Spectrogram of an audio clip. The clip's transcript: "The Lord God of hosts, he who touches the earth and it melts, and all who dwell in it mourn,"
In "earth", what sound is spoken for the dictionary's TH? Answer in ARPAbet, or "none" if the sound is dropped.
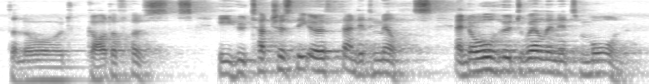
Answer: TH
